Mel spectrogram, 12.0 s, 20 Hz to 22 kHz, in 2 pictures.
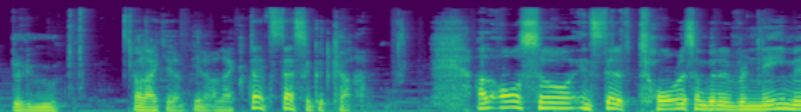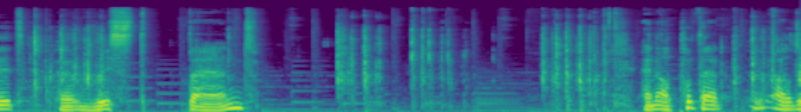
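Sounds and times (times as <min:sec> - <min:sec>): keyboard typing clicks: 0:08.5 - 0:10.6.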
